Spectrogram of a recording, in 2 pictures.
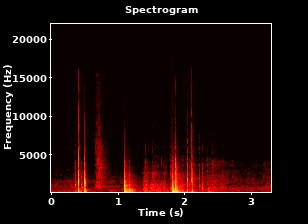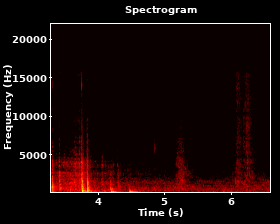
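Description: Wooden knocks and thuds from the cabinet of an upright piano being opened to expose its hammers and strings. There are several sharp knocks in the first half, the loudest about two seconds in, then quieter rustling.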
